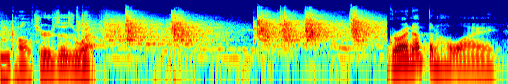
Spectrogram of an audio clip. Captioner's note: wood knocking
